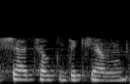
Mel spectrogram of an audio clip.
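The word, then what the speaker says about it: Château d'Yquem: myself would be a shat to diim and that's I'll spell it for you it's c h a t e Au U and D apostrophe excuse me yq u e m a bottle of that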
